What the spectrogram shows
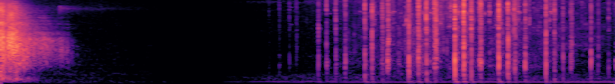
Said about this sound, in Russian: Нет, эта чертова лошадь не подойдет ближе.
